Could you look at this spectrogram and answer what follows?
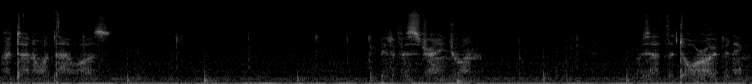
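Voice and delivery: very soft, voiceless whisper. Real, not acted. Gamer creeping through a spooky house, whispering. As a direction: whisper warily, keep the sound down. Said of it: "Why am I whispering so much".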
